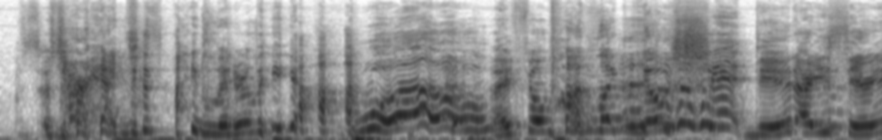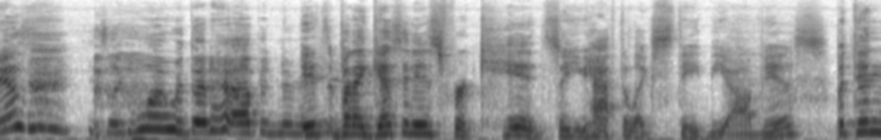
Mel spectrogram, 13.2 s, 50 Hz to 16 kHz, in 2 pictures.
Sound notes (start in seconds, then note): 2.4 laughter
